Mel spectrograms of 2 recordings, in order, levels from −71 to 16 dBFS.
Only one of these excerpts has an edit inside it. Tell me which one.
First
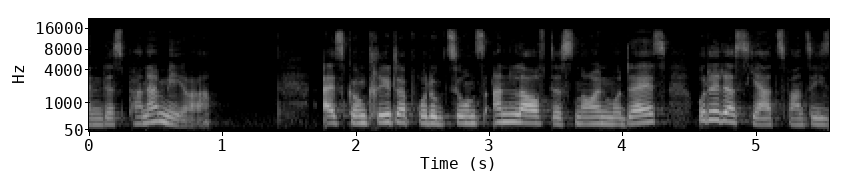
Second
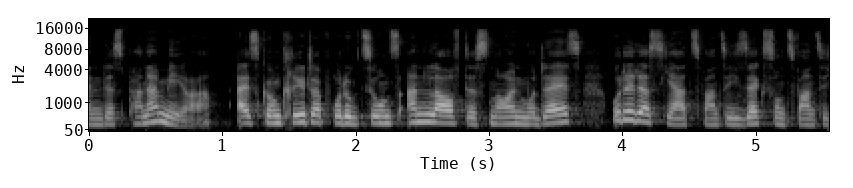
second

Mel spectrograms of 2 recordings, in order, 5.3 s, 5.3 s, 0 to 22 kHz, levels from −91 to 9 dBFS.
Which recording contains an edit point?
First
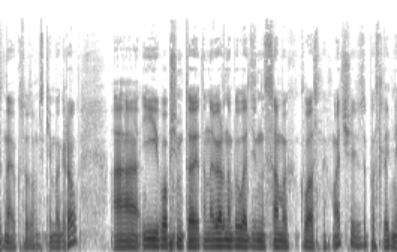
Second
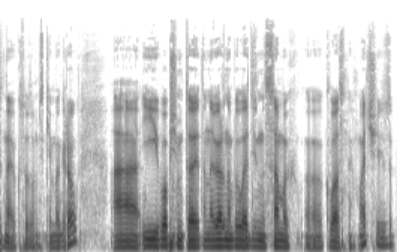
first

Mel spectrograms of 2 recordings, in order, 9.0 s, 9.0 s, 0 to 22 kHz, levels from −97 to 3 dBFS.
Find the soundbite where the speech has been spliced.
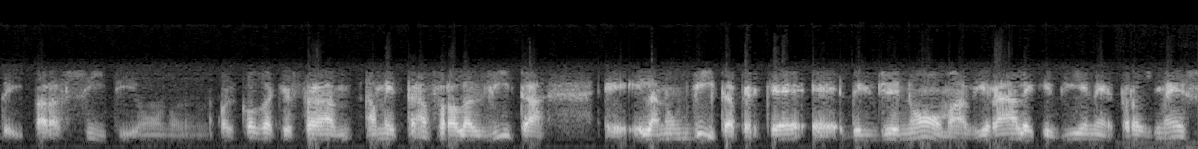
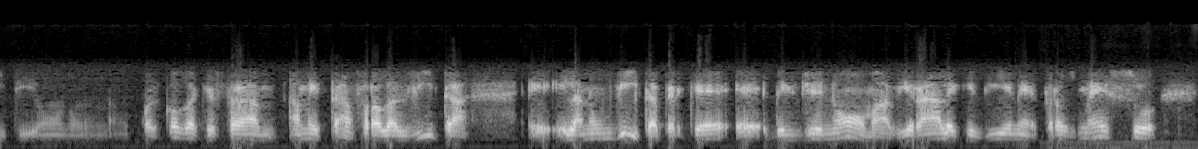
first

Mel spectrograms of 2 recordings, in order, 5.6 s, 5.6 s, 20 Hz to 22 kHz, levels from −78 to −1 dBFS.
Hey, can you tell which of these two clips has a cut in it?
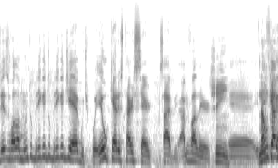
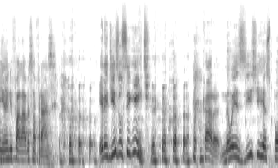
first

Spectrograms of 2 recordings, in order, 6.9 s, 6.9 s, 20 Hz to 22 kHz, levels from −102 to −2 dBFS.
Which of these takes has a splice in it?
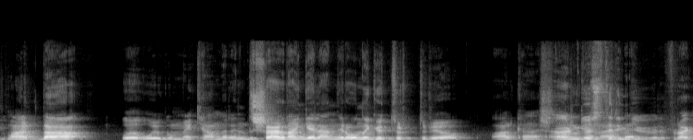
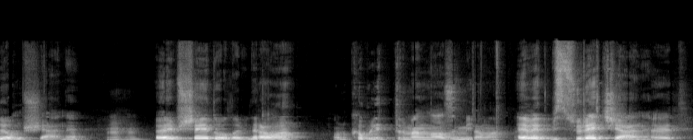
second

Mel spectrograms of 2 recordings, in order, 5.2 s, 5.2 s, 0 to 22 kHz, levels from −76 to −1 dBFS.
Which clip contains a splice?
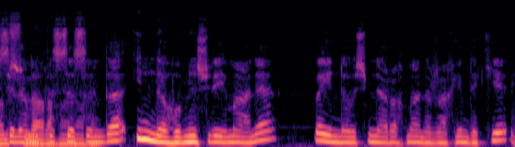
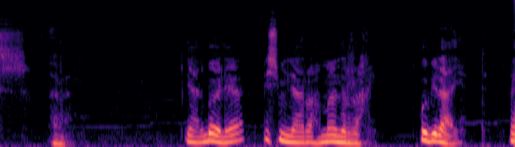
second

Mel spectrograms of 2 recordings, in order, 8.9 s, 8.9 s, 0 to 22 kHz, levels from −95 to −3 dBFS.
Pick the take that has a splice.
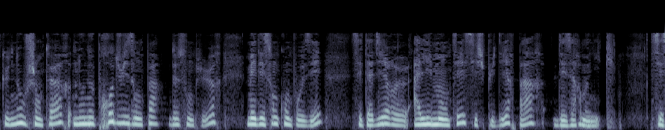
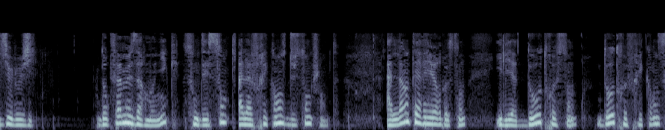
second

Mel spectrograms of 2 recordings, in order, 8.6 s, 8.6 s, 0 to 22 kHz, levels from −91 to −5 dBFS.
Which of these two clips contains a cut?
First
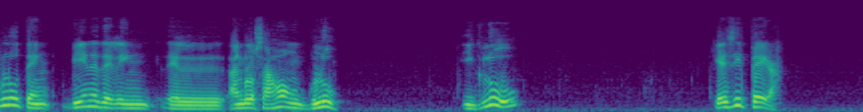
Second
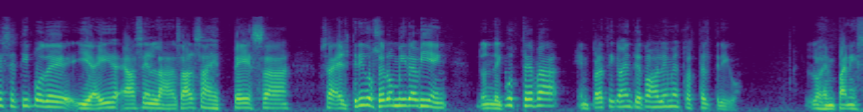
second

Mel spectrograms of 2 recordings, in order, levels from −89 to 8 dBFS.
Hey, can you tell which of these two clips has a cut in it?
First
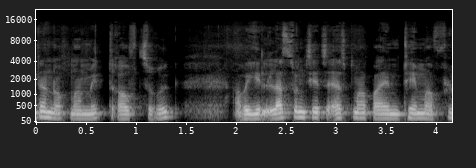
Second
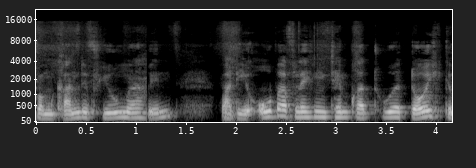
second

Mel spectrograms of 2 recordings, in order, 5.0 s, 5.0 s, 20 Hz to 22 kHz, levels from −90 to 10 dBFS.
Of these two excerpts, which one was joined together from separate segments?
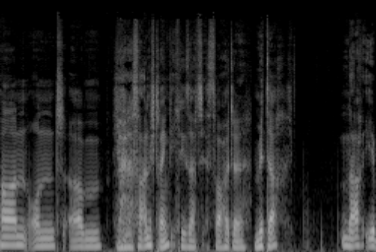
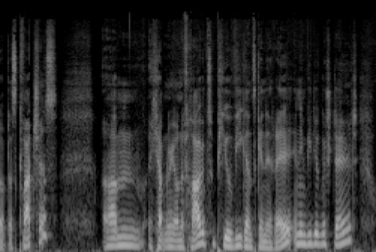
first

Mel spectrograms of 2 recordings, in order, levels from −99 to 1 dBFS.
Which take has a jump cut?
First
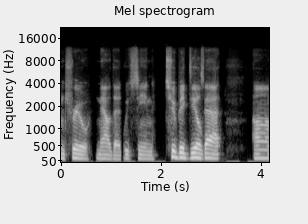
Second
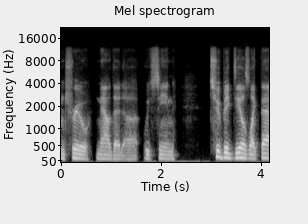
first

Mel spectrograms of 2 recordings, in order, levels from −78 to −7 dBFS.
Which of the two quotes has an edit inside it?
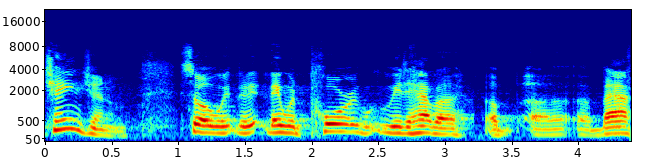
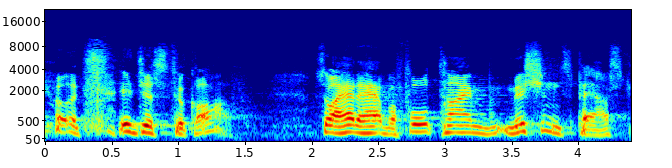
first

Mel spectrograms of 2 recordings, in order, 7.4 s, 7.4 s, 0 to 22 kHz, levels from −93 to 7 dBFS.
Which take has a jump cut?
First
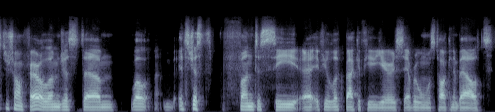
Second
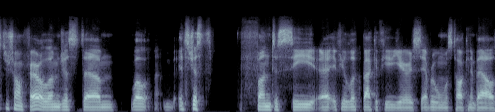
first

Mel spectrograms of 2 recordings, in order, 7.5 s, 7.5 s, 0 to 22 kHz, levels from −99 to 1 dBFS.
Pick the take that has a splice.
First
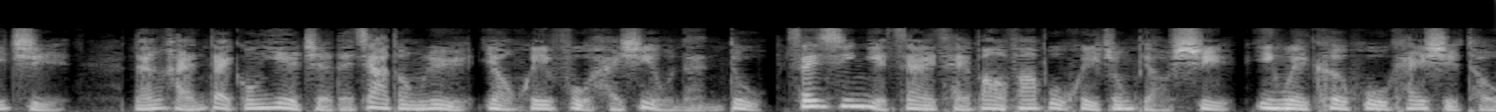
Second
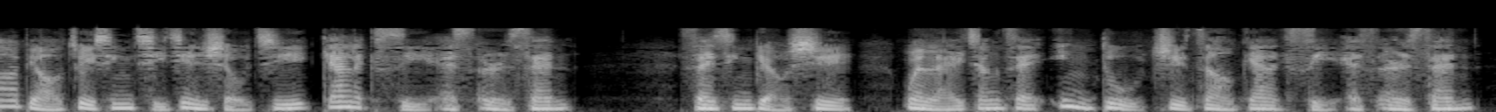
first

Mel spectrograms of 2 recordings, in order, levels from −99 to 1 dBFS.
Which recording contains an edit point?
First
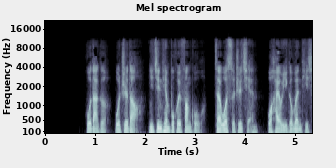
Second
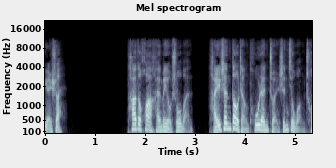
second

